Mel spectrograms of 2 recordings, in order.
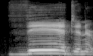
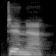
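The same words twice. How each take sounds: First: Their stressed in Their dinner. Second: Said in the usual way. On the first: Shown as a demonstration. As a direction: lean on the word Their. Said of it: "It belongs to them".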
